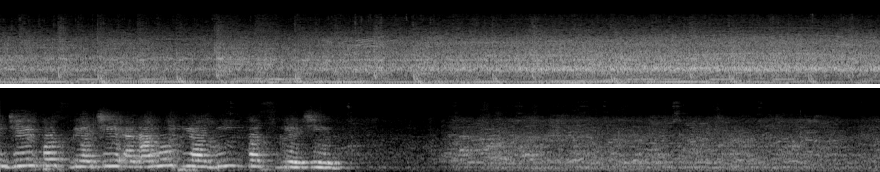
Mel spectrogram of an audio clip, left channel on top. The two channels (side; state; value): both; different; correlation 0.01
